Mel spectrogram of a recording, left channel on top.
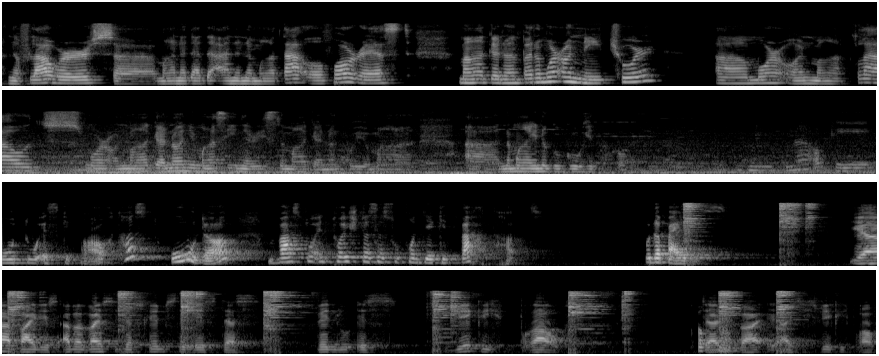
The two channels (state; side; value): different; both; correlation 0.00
